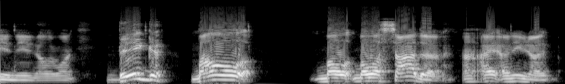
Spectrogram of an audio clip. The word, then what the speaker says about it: Malasada: Big Malasada. I don't even know. I was calling it Big Maslada, but that's not how you say it.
